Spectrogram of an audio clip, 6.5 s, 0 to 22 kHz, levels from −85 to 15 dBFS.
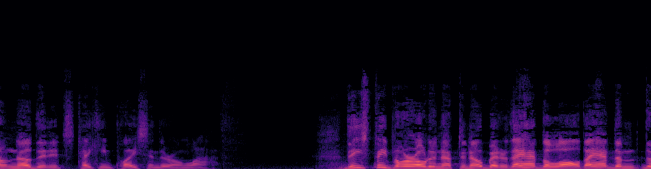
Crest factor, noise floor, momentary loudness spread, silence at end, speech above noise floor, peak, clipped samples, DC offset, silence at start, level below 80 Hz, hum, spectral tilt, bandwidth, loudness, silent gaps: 18 dB; -75 dBFS; 16 LU; 0 s; 47 dB; -10 dBFS; under 0.1%; under 0.1%; 0 s; -64 dBFS; none; -5 dB/octave; 12 kHz; -28 LUFS; none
